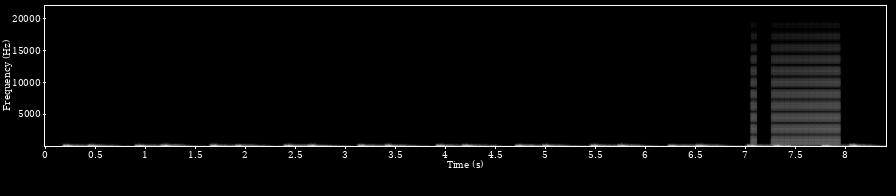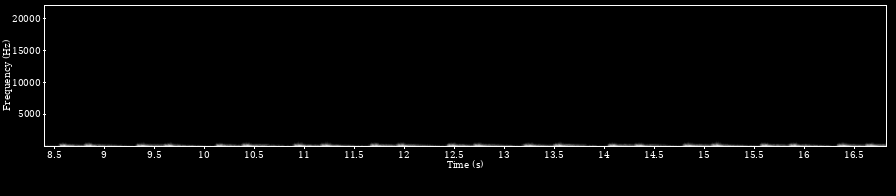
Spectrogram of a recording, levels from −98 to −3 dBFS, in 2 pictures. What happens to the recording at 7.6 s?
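At 7.6 s the audio carries GSM phone buzz, running from 7.07 to 7.96 s. A nearby 2G phone was sending data in bursts 216.7 times a second. The audio circuit rectified those radio pulses into sound. The result is a hard, raspy buzz at about 217 Hz, rich in harmonics and unrelated to the sound itself. It sits about 26 dB below the sound. Because the phone was moving data, the buzz comes and goes.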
